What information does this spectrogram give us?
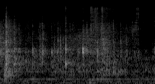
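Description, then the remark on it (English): Ice rattles rapidly inside a cocktail shaker holding a drink with prosecco, a dense, continuous clatter of bright clinks and scrapes that keeps an even, busy rhythm throughout, with no voices over it. “Okay, I'm gonna put this on. And shake, shake, shake, shake, shake, shake, shake, shake”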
